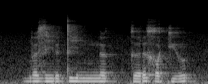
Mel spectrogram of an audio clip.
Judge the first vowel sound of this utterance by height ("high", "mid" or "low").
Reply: mid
